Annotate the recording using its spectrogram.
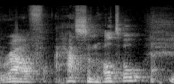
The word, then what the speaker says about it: Hasenhüttl: Now, you know, first game for, let me see if I pronounce it right again, Ralf Hasenhüttl.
